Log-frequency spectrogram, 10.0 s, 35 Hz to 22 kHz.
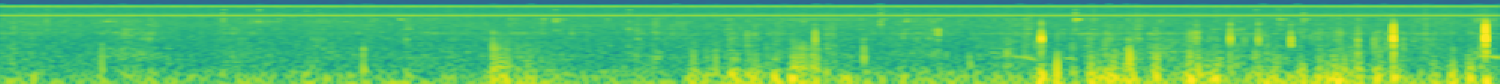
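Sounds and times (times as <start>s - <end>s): footsteps on dirt trail: 0.0s - 10.0s
low wind rumble: 0.0s - 10.0s.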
